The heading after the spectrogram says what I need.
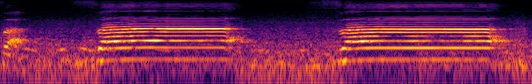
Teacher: اوپر والے جو دانت ہے جن کو ثنائے علیہ کہتے ہیں، نیچے والے ہونٹ کے جو اندرونی حصہ اس میں لگے گا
